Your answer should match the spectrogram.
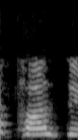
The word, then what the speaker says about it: Thursday: THURSDAY होगा, थर्स नहीं होता, थर्सडे होता है। तो प्रोनाउंसिएशन क्या होनी चाहिए इसकी?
